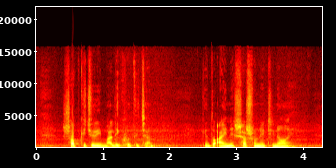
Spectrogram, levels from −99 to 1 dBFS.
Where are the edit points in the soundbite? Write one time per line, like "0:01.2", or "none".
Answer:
none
